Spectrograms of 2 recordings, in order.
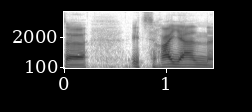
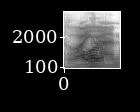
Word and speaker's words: Rayann: Yes, so it's Rayann, it's Rayann. Yes. Yes, not the English Ryan. No, not English Ryan. It's Rayann. R-A-Y-A. How do you pronounce it in French? Rayann.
